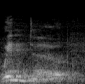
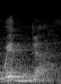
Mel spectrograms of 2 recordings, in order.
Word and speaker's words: window: In particular, final unstressed O tends to be replaced by schwa, which doesn't happen in standard accents, so that for standard window, you get winda. Cockney schwa is pretty open anyhow, like, but it's winda, not window.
